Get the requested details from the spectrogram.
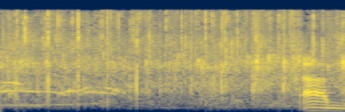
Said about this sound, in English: Can we give a can we give a hand to the worship team for leading us tonight?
